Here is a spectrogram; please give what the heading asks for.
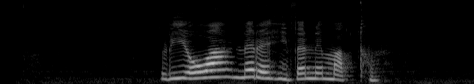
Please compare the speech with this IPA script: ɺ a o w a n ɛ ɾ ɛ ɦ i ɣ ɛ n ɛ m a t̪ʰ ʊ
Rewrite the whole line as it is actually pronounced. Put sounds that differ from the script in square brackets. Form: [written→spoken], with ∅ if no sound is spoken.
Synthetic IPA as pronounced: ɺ [a→i] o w a n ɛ ɾ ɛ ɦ i [ɣ→ð] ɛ n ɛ m a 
